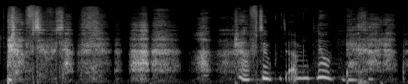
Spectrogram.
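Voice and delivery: speaking through tears, broken start; tearful. Retold or imitated. Wife answering her husband through tears. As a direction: choke the words out while crying. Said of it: "با گریه گفتم".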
